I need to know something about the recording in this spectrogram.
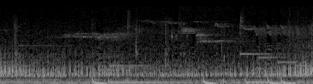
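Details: A very large frog, found under a plank in a UK parents' garden and tentatively identified as a common frog (possibly non-native), gives deep, grunting croaks about once a second, each a short low purr with a slight upward lilt, over a steady low hum.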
